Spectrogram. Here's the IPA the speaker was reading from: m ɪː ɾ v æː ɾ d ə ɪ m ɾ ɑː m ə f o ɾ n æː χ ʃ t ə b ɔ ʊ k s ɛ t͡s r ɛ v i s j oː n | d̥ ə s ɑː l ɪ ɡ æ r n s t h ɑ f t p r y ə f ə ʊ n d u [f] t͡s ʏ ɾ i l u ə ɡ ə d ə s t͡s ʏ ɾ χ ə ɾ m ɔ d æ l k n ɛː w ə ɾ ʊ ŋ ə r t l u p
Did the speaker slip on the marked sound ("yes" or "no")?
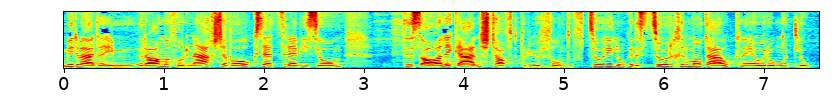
no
